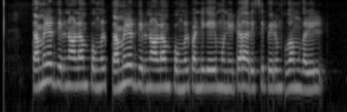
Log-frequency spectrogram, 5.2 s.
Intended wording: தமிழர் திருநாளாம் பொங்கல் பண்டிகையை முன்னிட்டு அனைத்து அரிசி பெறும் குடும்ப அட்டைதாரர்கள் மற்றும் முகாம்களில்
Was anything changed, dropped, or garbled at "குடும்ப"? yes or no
yes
